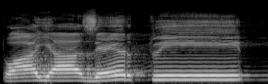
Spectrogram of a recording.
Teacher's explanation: یہاں پر توا کو یا کے ساتھ ملائیں گے تو یا مدہ ہوگی اور توا کو پر یعنی موٹا پڑھا جائے گا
